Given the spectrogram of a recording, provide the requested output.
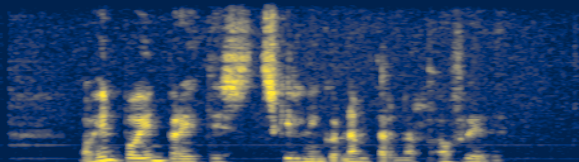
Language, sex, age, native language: Icelandic, male, 40-49, Icelandic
